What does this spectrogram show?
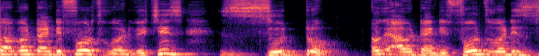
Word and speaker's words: zoetrope: Now let's move to आवर 24th word, which is ज़ूट्रोप। Okay, our 24th word is ज़ूट्रोप, जिसका spelling है ZOETROPE, ZOETROPE, ज़ूट्रोप, और इसका हिंदी में मतलब हो गया दृश्य भ्रम यंत्र।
